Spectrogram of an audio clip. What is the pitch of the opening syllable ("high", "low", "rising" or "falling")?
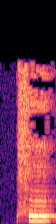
low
